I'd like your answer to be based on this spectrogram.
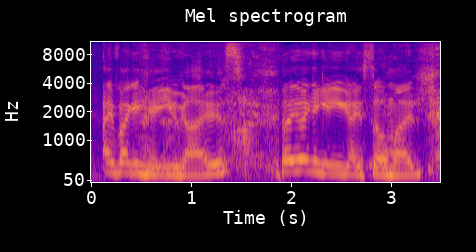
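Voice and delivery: high, laughing mock outrage; laughing protest. Real, not acted. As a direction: complain while cracking up.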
